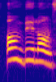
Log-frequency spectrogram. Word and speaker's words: ambulance: ambulance s'écrit avec AM et aussi se prononce on.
